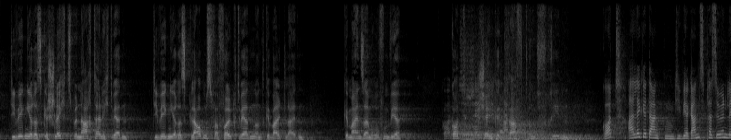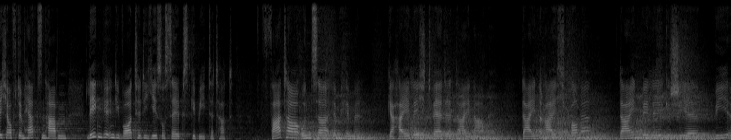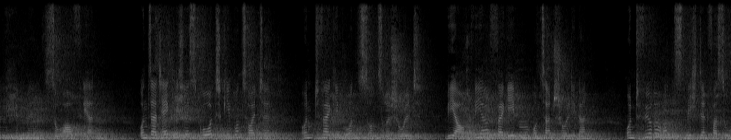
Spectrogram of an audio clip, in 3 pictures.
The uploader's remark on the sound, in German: Live-Gottesdienstübertragung aus der Erlöserkirche in Herrsching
